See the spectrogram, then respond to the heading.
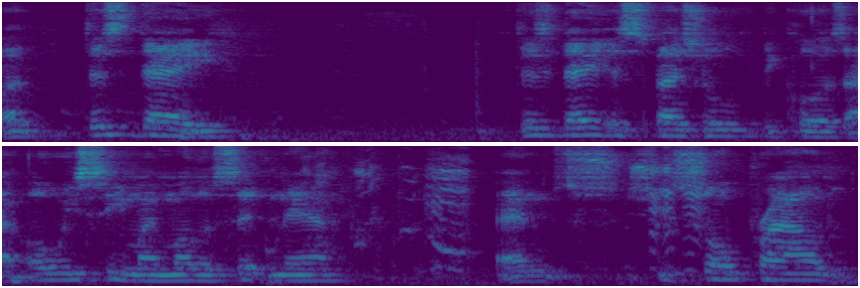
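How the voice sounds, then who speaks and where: A man's medium-pitched voice at a moderate pace, with ordinary pitch variation, audible room echo and noticeable background noise. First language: Italian (Sicilian). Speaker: union president. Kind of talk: speech to members at a celebration. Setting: union hall event with audience. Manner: informal, repetitive.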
